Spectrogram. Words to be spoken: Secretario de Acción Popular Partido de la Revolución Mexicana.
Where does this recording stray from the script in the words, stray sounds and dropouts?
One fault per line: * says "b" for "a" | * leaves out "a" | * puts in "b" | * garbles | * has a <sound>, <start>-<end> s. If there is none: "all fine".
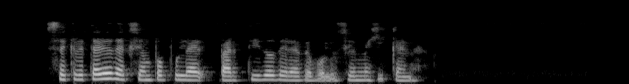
all fine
